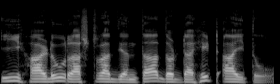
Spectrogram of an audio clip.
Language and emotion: Kannada, neutral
